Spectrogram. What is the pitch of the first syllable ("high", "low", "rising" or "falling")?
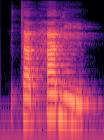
low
